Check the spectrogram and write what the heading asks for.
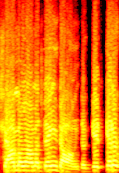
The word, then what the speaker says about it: Shyamalan: Night Shyamalan, and since I never pronounced his name correctly. And it's Shyamalan ding dong.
